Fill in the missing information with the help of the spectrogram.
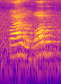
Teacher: با کے اوپر جزم ہے، حروف کلکلا کے 5 حروف میں سے با ہے تو اس کو کھلا کے پڑھیں گے، کلکلا کریں گے اس کے اوپر.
